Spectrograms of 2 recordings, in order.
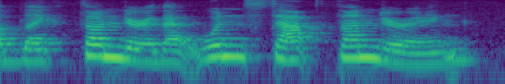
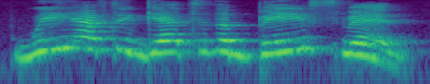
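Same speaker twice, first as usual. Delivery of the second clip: higher, louder urgent order; urgent shout; 7 semitones higher, 5 dB louder than usual. A narrator's reading. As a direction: hurry him to shelter. Sister pulls him inside.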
